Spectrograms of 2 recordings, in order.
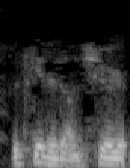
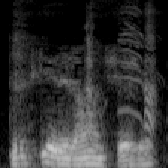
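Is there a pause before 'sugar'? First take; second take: no; yes. First: It runs on without a pause before sugar. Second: There is a pause before sugar.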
